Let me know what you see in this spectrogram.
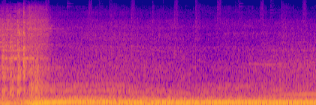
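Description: Jeep LJ's engine, after a short rush of noise, revs up about half a second in and holds a steady higher note under load as it pulls in the sand. The engine has been overheating in the dunes, which the owner blames on climbing in four-low.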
